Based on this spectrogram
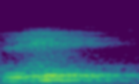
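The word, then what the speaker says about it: read: पढ़ने को बोलते हैं रीड, रीड की तीनों फॉर्म ही क्या होती है, रीड, लेकिन प्रोनाउंसिएशन इनका अलग अलग होता है। प्रोनाउंसिएशन के अंदर क्या होता है, रीड रेड रेड।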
